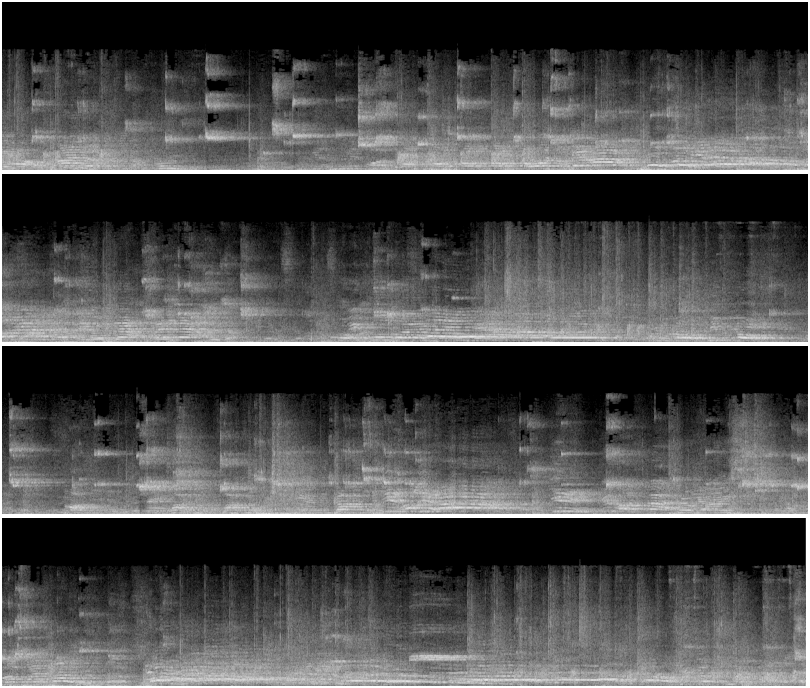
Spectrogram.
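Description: A basketball dribbled and bouncing on a hardwood gym floor, with people's voices calling out across the gym.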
